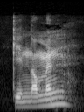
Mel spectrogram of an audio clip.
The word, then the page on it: genommen: /gəˈnɔmən/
